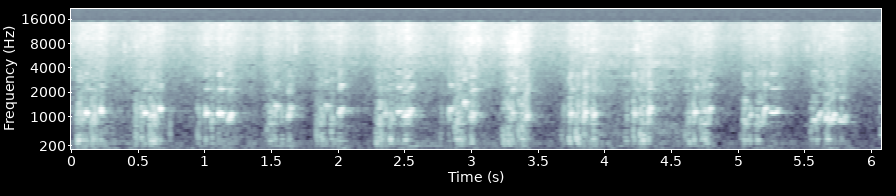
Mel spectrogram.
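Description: Guinea pig making faint, rhythmic contented sounds while being stroked, a short pulse about three times a second.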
